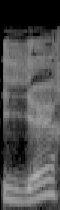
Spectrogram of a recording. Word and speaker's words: hier: Hier means yesterday, okay? Hier. So remember, this H here is not pronounced, okay? So hier.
